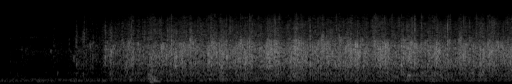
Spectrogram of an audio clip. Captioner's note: audience applauding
